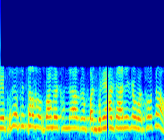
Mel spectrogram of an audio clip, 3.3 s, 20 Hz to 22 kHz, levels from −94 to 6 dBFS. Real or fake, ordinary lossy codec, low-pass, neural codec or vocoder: fake; none; 3.6 kHz; codec, 24 kHz, 1.5 kbps, HILCodec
